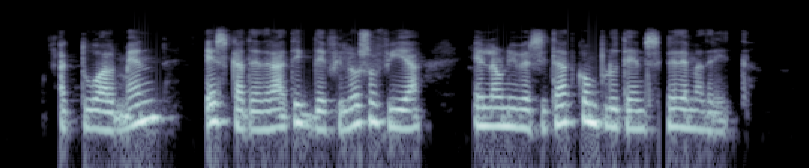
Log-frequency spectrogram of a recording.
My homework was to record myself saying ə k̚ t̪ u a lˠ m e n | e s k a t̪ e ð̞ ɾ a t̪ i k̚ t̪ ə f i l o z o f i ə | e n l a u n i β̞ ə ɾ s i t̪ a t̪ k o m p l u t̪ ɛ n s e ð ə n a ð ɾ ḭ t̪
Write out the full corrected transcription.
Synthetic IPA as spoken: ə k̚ t̪ u a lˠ m e n | e s k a t̪ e ð̞ ɾ a t̪ i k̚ d̪ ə f i l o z o f i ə | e n l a u n i β̞ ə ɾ s i t̪ a t̪ k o m p l u t̪ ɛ n s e ð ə m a ð ɾ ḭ t̪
